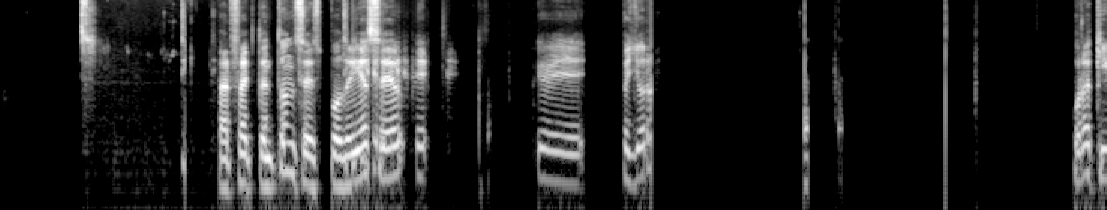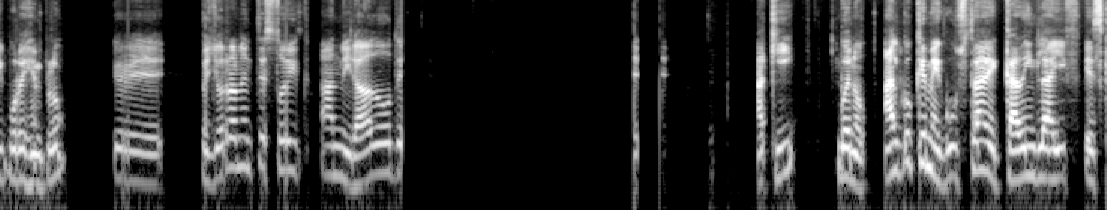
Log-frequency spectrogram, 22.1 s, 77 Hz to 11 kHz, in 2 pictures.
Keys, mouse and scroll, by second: 0.0 click, 1.3 click, 3.1 click, 6.3 click, 7.7-10.1 drag, 11.2 click, 14.8 click, 15.6 click, 17.1-18.7 drag, 19.2-21.0 drag.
